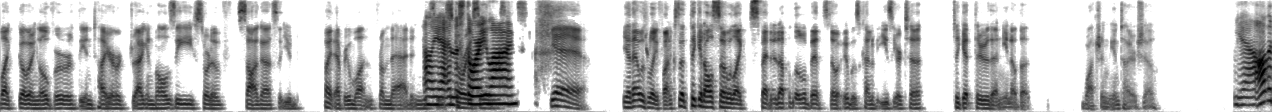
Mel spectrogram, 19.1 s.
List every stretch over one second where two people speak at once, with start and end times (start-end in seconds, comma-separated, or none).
6.3-7.7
